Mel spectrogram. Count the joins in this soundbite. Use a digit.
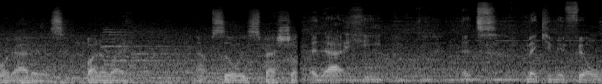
1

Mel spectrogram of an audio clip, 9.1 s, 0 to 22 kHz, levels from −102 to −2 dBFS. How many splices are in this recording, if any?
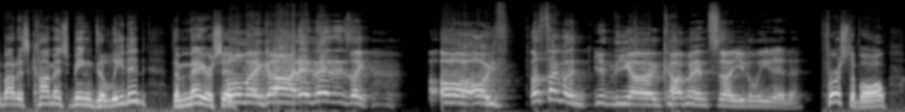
0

